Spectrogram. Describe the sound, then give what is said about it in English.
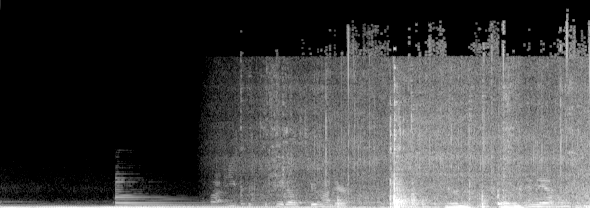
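Home-raised DX Beef sizzles in a cast iron pan as dinner is made, a steady hiss with a low hum underneath, joined partway by scraping and stirring clatter and a sharp clank near the end. “That is DX beef sizzling on a cast iron uh, pan.”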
